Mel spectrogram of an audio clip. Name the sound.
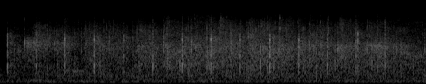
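audience clapping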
